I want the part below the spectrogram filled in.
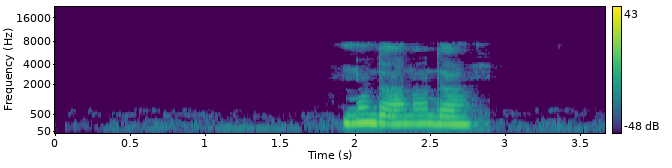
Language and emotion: Russian, neutral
